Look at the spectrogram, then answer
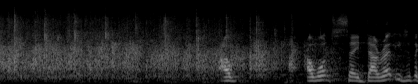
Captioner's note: applause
